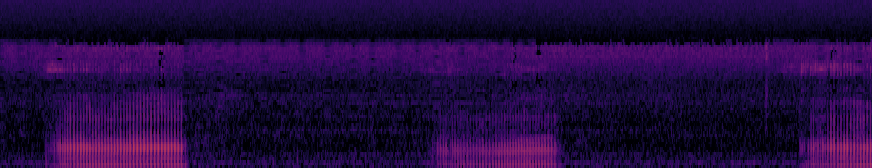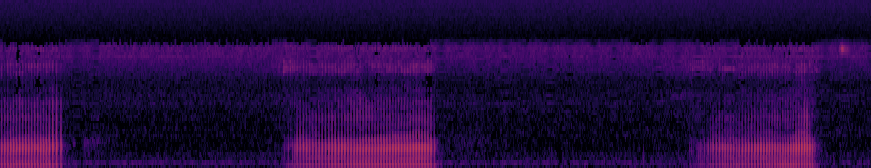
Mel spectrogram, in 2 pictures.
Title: Boston Terrier - Akuma snoring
